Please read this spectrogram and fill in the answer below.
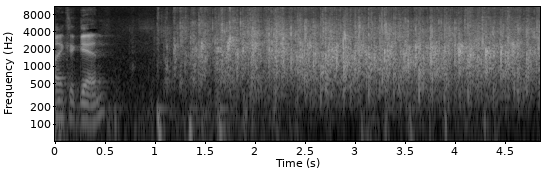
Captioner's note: applause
